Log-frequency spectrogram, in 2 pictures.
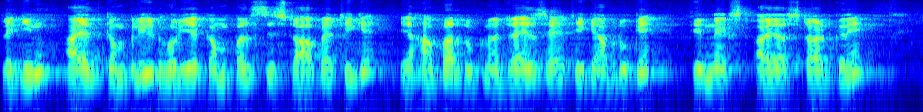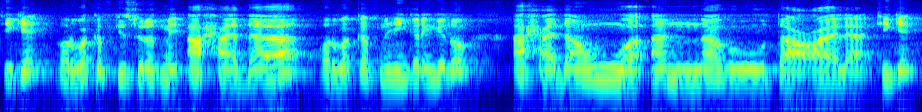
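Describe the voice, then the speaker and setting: A man teaching Quran recitation, spelling out each syllable slowly and then explaining in quick asides, often checking with "theek hai". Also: medium pitch, steady tone, lo-fi sound, a little hiss or hum. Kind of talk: slow spelled-out recitation lesson.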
